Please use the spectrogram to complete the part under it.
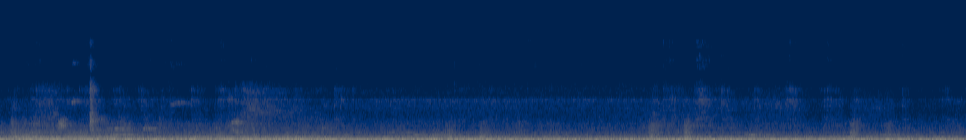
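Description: Train wheels squeal and screech on the rails.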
